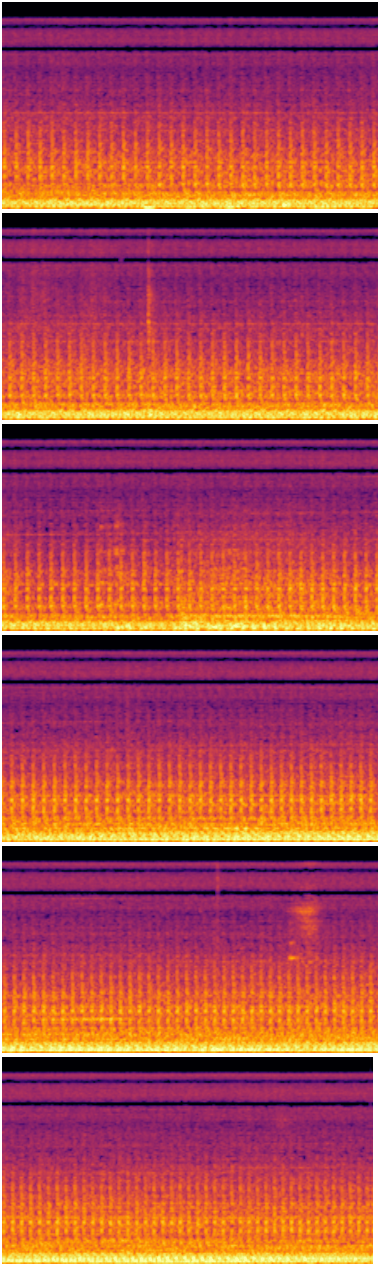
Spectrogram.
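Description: Laundry and water slosh and tumble inside a washing machine.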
